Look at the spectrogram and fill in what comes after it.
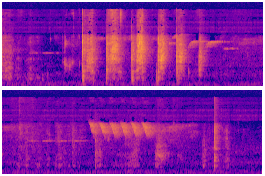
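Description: Close-up eating sounds from a child eating rice and omelette: a quick run of about six loud, sharp crunching and smacking bites between about one and a half and four seconds in, then softer chewing. A short high chirping trill comes about seven seconds in.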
